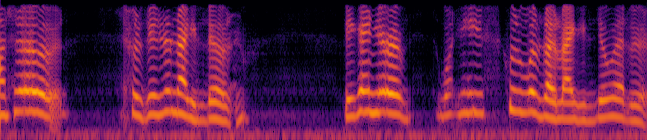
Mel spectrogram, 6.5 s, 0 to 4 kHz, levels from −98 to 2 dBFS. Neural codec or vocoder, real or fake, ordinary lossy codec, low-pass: autoencoder, 22.05 kHz, a latent of 192 numbers a frame, VITS, trained on many speakers; fake; none; 3.6 kHz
